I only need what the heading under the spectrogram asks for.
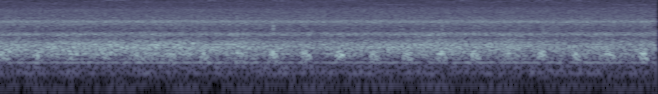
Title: Listening to Baby's Heartbeat on Fetal Doppler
